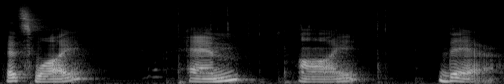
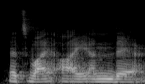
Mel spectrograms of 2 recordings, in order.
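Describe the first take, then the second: First: "That's why... am... I... there" with long pauses; word by word. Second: Said in the usual way. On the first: Shown as a demonstration. Teacher translating the German word order, word by word.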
